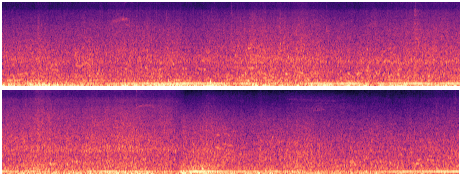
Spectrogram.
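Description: Gentle waves lap against rocks.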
